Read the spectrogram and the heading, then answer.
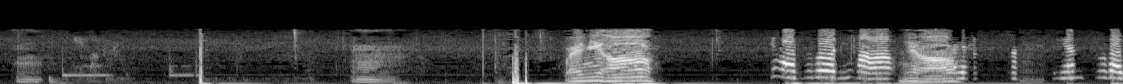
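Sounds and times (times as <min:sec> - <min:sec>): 
unanswered telephone call tones: 0:00.6 - 0:02.0
speech: 0:05.8 - 0:06.6, 0:07.8 - 0:11.2.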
